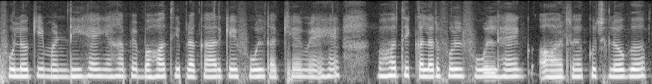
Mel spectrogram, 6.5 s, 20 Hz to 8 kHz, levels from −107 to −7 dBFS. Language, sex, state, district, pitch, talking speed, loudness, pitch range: Hindi, female, Uttar Pradesh, Muzaffarnagar, 205 Hz, 210 wpm, -15 LUFS, 200-210 Hz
